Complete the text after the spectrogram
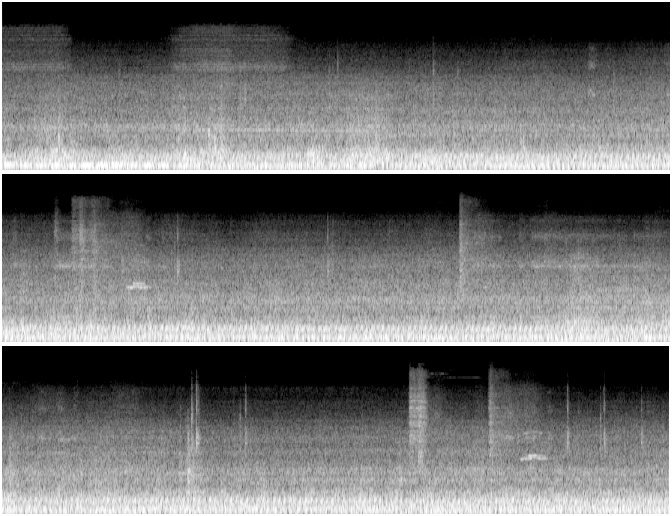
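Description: Road rumbles under slowly rolling tyres.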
